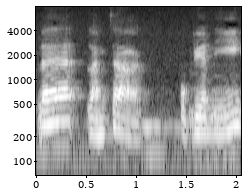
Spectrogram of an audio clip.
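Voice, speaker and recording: Casting: man with a very quick, eager delivery, muffled clip audio. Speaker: actor in a series clip. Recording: dull lo-fi clip with music.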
